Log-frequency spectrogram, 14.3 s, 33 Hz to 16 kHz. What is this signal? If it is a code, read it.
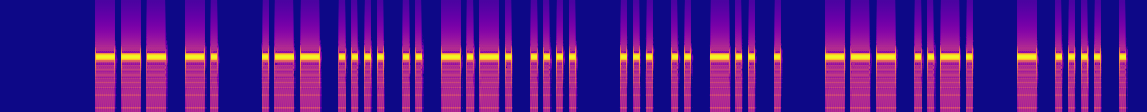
Morse code, heard as a keyed tone, about 15 wpm, 700 Hz. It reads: ON WHICH SIDE OF THE
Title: Sentences from Top 1000 Words - Review Part 1 - 15wpm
